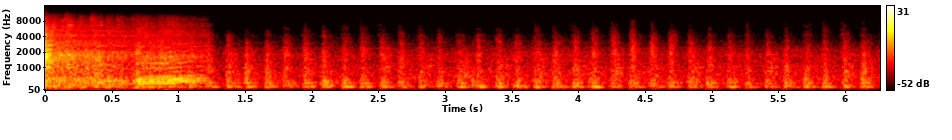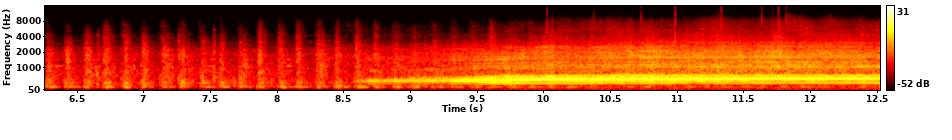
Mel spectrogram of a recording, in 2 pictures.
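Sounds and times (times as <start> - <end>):
C12 steam locomotive hauling a train with exhaust chuffing: 0.0 - 12.5
steam locomotive whistle blast: 0.6 - 1.2, 8.6 - 12.5.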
